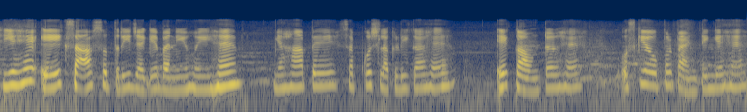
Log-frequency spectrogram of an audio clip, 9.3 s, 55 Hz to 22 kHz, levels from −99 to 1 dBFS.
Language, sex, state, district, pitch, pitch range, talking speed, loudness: Hindi, female, Rajasthan, Jaipur, 215 Hz, 195-230 Hz, 140 wpm, -19 LUFS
